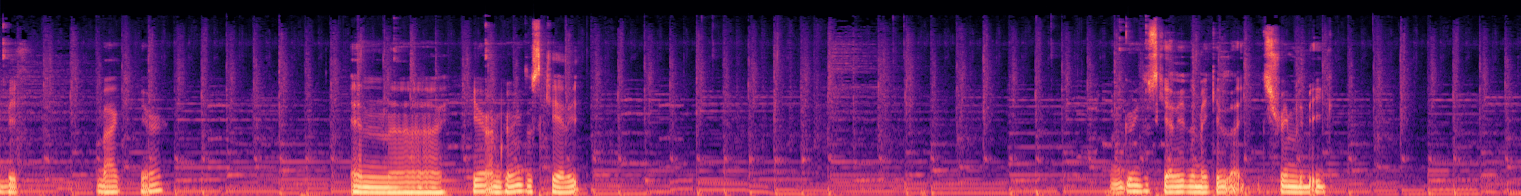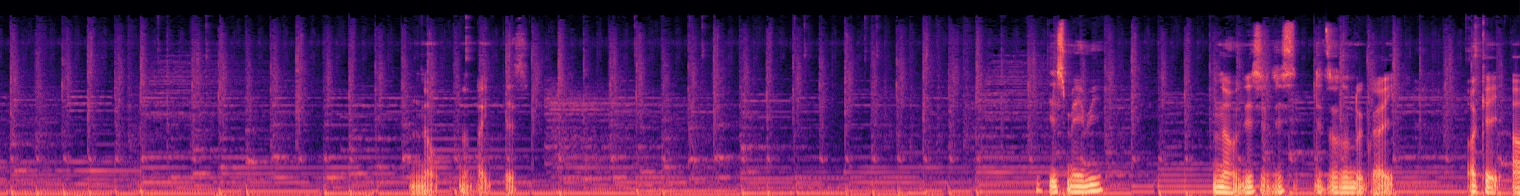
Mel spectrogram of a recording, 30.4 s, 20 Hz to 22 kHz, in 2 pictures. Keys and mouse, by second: 0.3 space, 2.9 space, 3.9 click, 7.0 click, 7.9 r, 9.2 s, 11.4 middle click, 14.1 a, 15.3 i, 16.8-17.3 drag, 17.3 space, 18.7 space, 19.8 click, 22.0 click, 22.9 g, 23.8 click, 24.2 space, 27.0 space, 29.8 click, 30.3 x.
